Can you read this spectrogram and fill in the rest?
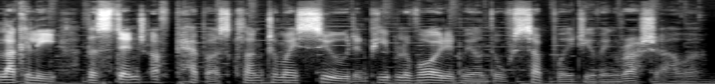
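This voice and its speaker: A man's voice: fairly low pitch, normal speed, pushed and bright, soft background music. A man reading a visual novel aloud in a theatrical, mock-serious way as a gaming host. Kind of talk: dramatic read-aloud narration of a visual novel.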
